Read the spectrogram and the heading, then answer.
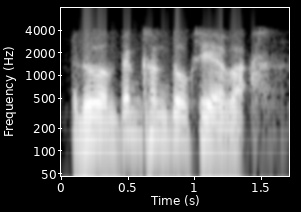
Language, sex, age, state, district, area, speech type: Manipuri, male, 45-60, Manipur, Kangpokpi, urban, conversation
